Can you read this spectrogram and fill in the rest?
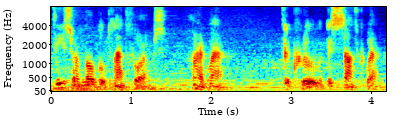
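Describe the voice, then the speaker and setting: An actor voicing a calm, logical machine mind in a video game, measured and formal, with synthetic processing on the voice. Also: male voice, sits low, over music. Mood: clinical, informative. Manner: measured, clinical, formal, speaks as "we". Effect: synthetic robot voice processing. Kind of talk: video game character acting.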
